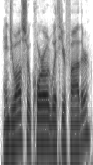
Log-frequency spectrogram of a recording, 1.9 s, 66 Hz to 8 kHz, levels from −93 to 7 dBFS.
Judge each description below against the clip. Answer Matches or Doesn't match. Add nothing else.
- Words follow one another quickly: Matches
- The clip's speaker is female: Doesn't match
